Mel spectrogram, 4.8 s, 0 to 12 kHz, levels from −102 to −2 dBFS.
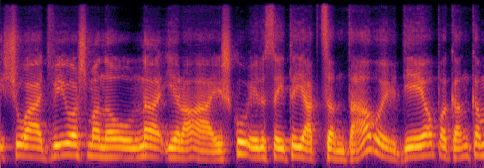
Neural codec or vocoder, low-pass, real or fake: codec, 24 kHz, 0.5 kbps, DualCodec; 10.8 kHz; fake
